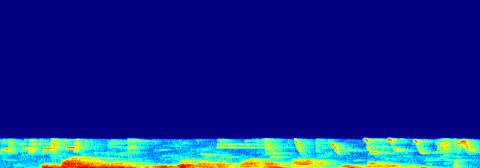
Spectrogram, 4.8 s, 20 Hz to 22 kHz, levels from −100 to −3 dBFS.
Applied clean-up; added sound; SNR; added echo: classical method WPE with log-MMSE.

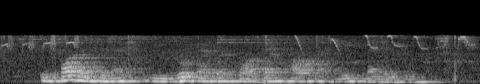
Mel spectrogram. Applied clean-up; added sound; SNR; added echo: none; Bird vocalization, bird call, bird song; 14 dB; reverberation time 1.1 s.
